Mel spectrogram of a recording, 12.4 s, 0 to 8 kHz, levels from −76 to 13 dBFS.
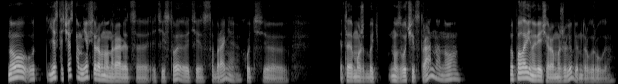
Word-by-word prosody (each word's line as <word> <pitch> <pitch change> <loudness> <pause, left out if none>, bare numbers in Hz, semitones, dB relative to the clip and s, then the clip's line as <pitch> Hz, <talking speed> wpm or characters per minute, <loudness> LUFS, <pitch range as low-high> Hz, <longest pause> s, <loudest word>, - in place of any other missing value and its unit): Но 160 +4 +6
вот, 130 +1 -5
если 140 +2 0
честно, 180 +2 -1
мне 140 +4 +3
всё 160 -5 +1
равно 115 -6 +4
нравятся 80 -2 0
эти 85 0 -12
исто 85 +8 -2
эти 85 -7 -3
собрания, 95 - -6
хоть, 80 -1 -8
э, 75 -2 -7 1.1
это, 90 -1 +2
может 90 -2 0
быть, 85 -2 -4 0.2
ну, 100 -2 0
звучит 90 0 0
странно, 145 - -2
но 120 +3 -6 1.0
но 120 - +3
половину 145 -4 +7
вечера 90 -5 +4
мы 85 +1 -1
же 95 +3 -3
любим 105 - -2
друг 75 +1 -6
друга. 70 +1 -9
90 Hz, 140 wpm, -22 LUFS, 80-130 Hz, 1.1 s, половину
